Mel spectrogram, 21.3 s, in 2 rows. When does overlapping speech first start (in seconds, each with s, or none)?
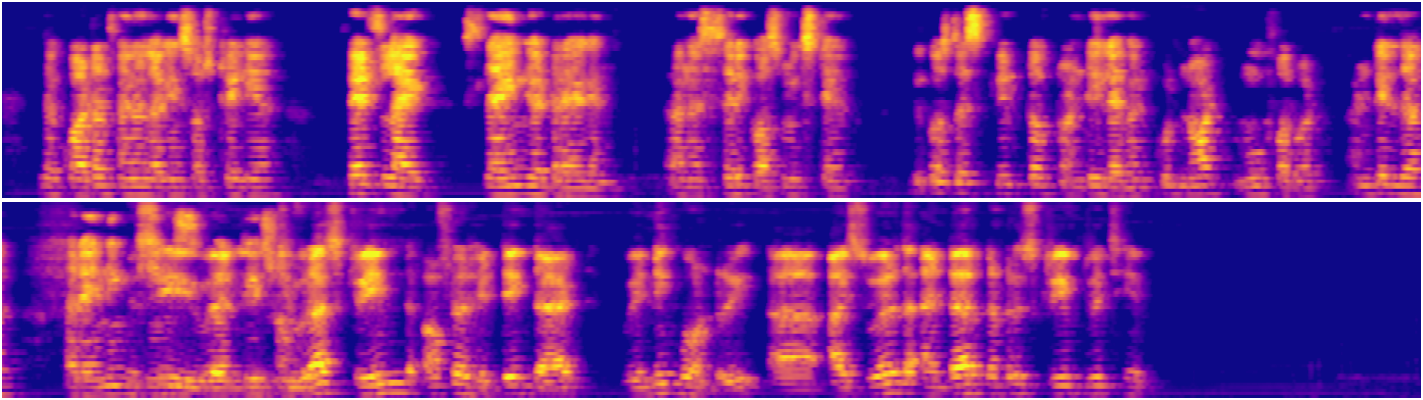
11.6 s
